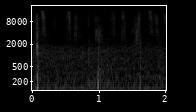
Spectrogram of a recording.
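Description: A basketball being dribbled on an outdoor hard court, three bounces about a second apart, with sneakers scuffing on the surface as players run.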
